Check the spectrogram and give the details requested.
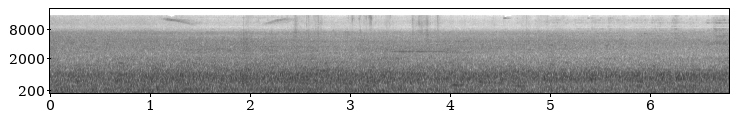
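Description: Abu Qir line passenger train rolling slowly along the platform, with a steady noise of wheels and running gear on the track.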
